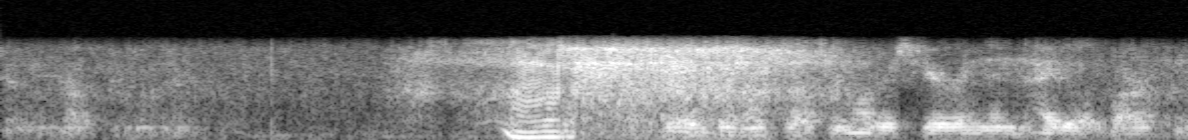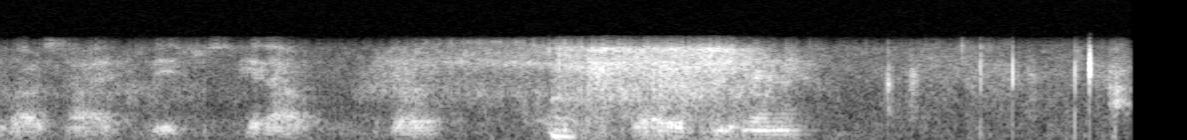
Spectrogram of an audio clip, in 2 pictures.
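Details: Snoring while asleep: two rasping, buzzy snores on the in-breath with a rattling out-breath between them; the recording sounds thin and muffled.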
